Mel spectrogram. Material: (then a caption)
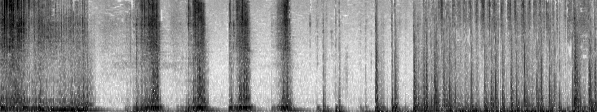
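Metal mesh. Long acrylic nails on both hands grip and scratch the hollow metal mesh head of a black microphone, fast and aggressively. A continuous deep, muffled rasp gives way to separate swelling swipes, then to rapid, dense scratching. The sound stays boomy and bass-heavy, with almost no bright top end.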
